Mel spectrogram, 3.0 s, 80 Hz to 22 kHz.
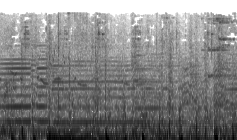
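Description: A horse in the Red Dead Redemption 2 video game gallops with steady, rapid clip-clop hoofbeats and whinnies over them, loud and close, under a thin layer of game music.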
